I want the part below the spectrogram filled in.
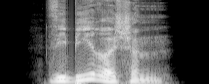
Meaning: strong dative masculine/neuter singular of sibirisch
- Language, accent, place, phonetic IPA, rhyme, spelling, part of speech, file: German, Germany, Berlin, [ziˈbiːʁɪʃm̩], -iːʁɪʃm̩, sibirischem, adjective, De-sibirischem.ogg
